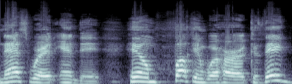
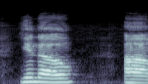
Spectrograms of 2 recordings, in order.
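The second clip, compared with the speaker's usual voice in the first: ordinary talk, nothing marked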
